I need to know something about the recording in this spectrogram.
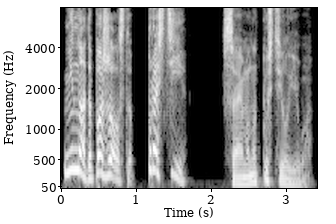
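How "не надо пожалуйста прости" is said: pleading. Acted. Nolan pleading in pain.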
